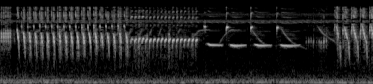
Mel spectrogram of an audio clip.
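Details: Young canary song used as a lure to prompt long rolls: a fast trilled roll of rapid repeated notes, then a steady whistled tone, a series of clear chip notes, and another fast trill.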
